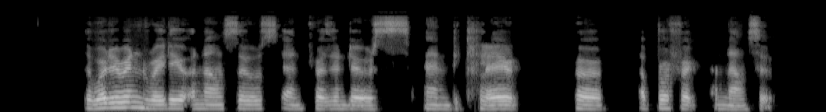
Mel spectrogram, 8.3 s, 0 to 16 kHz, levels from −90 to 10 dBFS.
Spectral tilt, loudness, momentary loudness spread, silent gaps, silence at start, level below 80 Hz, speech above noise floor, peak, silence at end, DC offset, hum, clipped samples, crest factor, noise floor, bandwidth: -4.5 dB/octave; -24 LUFS; 12 LU; 4.18-4.23 s, 5.21-5.74 s, 6.09-6.38 s, 7.01-7.09 s; 0.85 s; -70 dBFS; over 67 dB; -6 dBFS; 0.55 s; under 0.1%; none; under 0.1%; 18 dB; under -90 dBFS; 9.4 kHz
